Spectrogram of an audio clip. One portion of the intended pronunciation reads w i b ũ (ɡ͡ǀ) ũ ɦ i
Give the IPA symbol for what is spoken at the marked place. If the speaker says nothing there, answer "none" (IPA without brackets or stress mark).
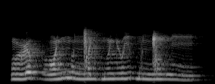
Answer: ŋ͡ǀ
